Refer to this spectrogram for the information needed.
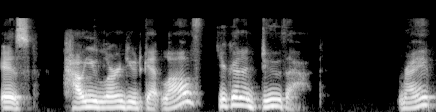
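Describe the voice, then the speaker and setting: A woman has a dark, mellow tone at a medium pitch. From Argentina. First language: Spanish. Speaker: nurse practitioner and life coach. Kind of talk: interview conversation.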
